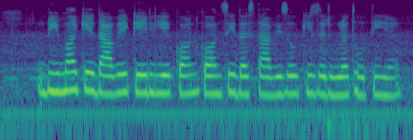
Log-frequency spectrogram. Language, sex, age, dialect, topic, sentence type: Hindi, female, 18-24, Awadhi Bundeli, banking, question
